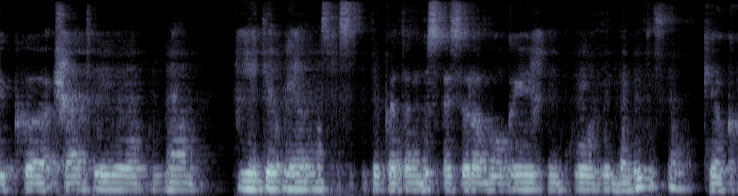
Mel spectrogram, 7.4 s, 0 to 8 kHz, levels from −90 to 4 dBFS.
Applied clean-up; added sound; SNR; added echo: neural mask model DeepFilterNet 3.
